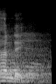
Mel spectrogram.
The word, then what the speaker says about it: Hyundai: di sana bikin Honda sini hundai Hyundai kan dibacanya hundai ya kan sana Honda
